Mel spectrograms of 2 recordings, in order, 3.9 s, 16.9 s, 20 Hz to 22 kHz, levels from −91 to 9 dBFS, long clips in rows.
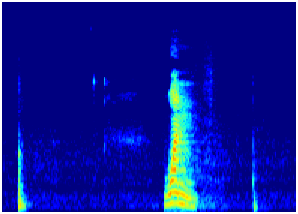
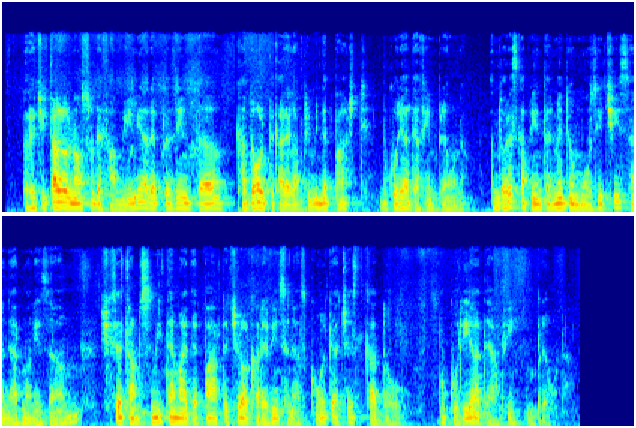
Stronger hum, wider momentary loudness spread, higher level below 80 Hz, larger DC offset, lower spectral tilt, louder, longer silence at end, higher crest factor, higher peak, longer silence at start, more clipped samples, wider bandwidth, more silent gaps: neither; first, 22 LU vs 15 LU; second, -74 dBFS vs -42 dBFS; neither; about the same, -6.5 dB/octave vs -7 dB/octave; first, -19 LUFS vs -24 LUFS; second, 0.55 s vs 1.05 s; about the same, 24 dB vs 24 dB; second, -4 dBFS vs 0 dBFS; about the same, 0.2 s vs 0.3 s; neither; second, 9.4 kHz vs 12.5 kHz; neither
